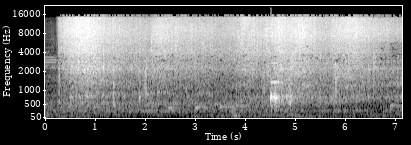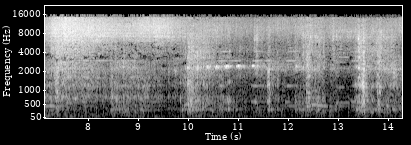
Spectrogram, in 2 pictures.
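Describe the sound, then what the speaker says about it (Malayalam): Crab hisses and sizzles loudly in a hot pan while a utensil scrapes and stirs, with clinking scrapes growing more frequent toward the end. "അപ്പോൾ നമ്മൾ ഈ ഞണ്ട് അങ്ങോട്ട് ഇട്ട് കൊടുക്കും"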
